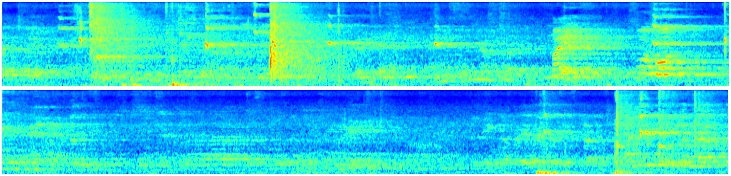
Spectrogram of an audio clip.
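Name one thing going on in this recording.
A racket smacks a shuttlecock in a large echoing hall.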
